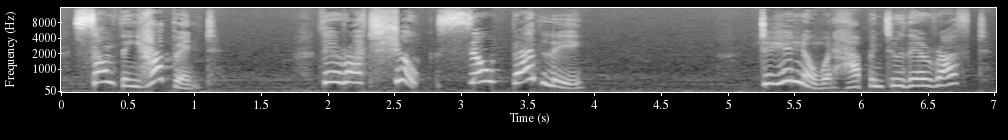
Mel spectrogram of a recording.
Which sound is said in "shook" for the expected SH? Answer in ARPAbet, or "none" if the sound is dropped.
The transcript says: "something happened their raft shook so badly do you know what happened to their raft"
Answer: SH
